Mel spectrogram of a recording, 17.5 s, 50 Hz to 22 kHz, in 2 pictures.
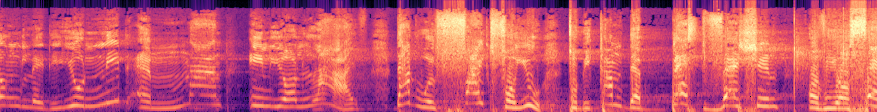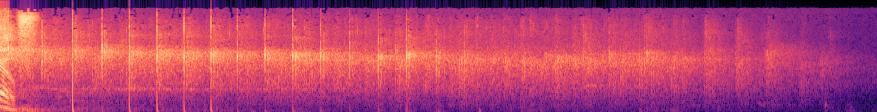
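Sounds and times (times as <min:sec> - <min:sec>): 
speech: 0:00.0 - 0:09.2
sharp rhythmic claps: 0:07.8 - 0:17.5
crowd applauding: 0:09.2 - 0:17.5.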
